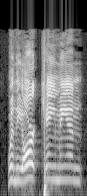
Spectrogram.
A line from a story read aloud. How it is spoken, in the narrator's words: Israel shouted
